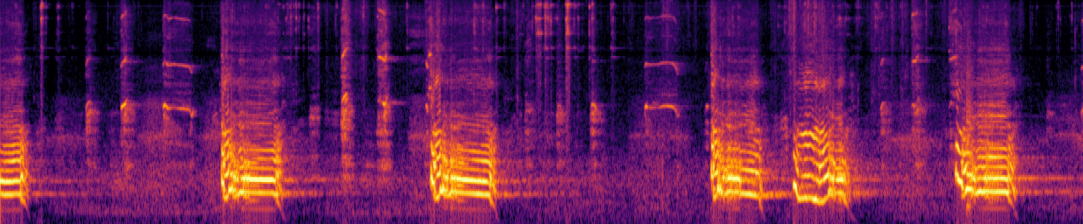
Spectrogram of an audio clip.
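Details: Petey the coonhound bays at a treed house cat belonging to the neighbour; long wavering harmonic howls, some doubled, repeat about every two to three seconds while birds chirp faintly.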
